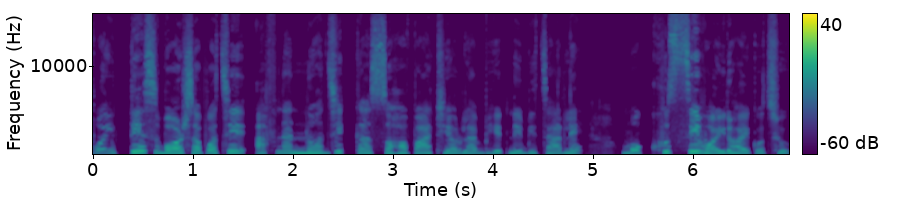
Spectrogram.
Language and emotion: Nepali, happy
